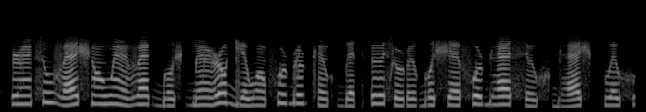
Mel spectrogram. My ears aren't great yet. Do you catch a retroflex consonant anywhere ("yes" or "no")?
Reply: yes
